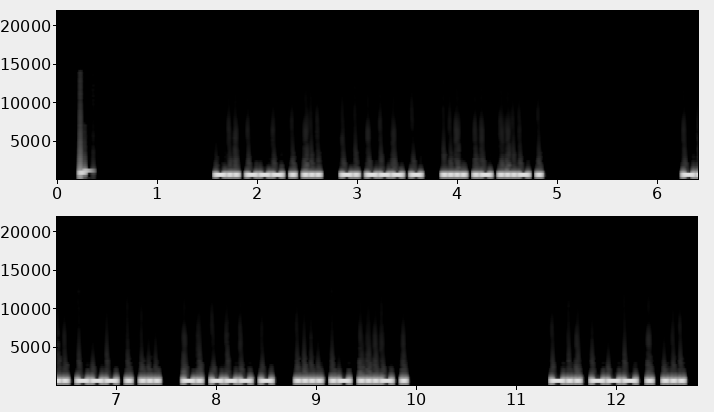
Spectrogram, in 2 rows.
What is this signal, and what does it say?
Morse code, heard as a keyed tone, about 30 wpm, 700 Hz. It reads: DOES NOT HAVE DOES NOT HAVE DOES
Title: Speed-Racing - Sets of 3 Words 25wpm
